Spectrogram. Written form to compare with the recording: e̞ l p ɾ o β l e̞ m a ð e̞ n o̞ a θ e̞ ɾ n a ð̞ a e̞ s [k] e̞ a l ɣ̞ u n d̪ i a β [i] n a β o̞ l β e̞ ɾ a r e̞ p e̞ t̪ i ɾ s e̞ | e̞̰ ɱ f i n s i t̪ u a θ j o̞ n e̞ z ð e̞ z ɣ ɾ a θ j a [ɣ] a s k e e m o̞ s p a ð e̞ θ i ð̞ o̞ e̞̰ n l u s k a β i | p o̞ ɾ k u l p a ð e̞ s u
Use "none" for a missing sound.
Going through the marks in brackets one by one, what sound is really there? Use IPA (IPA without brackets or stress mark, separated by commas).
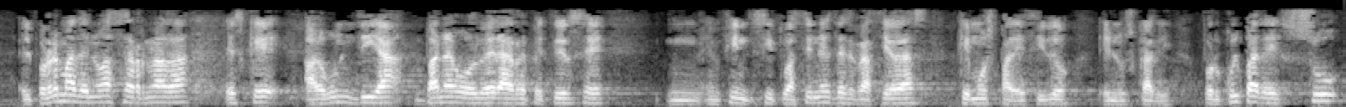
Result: k, a, ð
